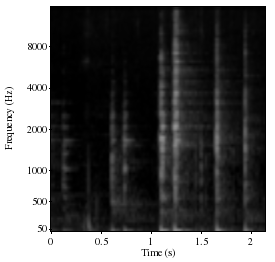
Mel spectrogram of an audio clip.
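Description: A steel rear motor mount plate clicking and knocking against the back of an LS engine block as it is slid over the dowel pins and seated: a few short, sharp knocks at irregular intervals.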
